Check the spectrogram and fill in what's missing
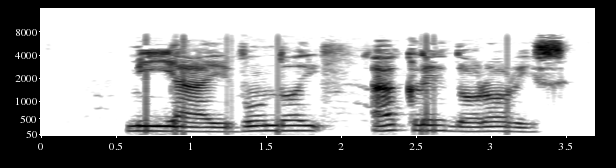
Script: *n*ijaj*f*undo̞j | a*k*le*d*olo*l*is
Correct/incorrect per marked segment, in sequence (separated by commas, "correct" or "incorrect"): incorrect, incorrect, correct, correct, incorrect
